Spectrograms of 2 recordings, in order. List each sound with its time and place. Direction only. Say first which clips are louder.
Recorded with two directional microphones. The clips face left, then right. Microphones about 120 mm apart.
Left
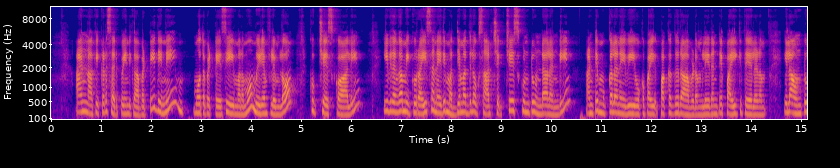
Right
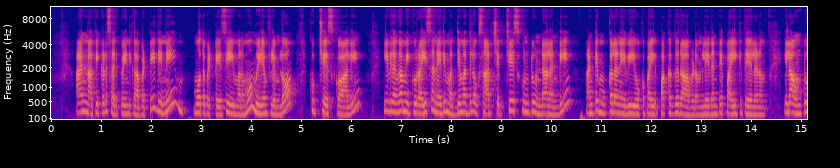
0.6 s a woman's voice: left 4 dB; 25° left (ahead or behind)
